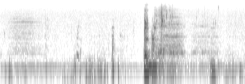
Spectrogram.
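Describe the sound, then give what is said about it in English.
Vomiting into a sink: a sudden heavy gush and splash of liquid, trailing into smaller spatters, with softer gagging noises and a low hum before it. “And there goes my dinner. Back into the sink.”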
